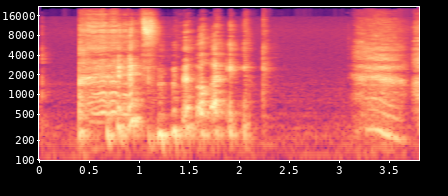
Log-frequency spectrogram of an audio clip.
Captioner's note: laughter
